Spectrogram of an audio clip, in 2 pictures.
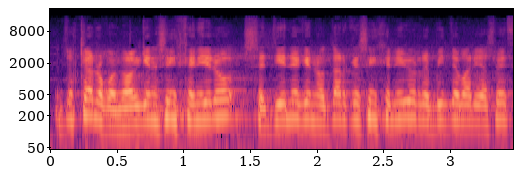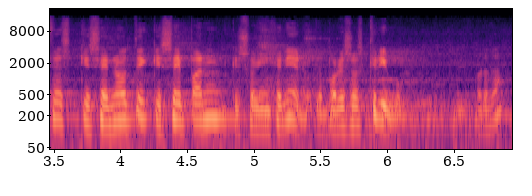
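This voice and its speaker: Fast-talking Spanish man in an echoey hall. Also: on the high side. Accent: Spanish from Spain. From Spain, Basque Country. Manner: ironic, self-deprecating humor. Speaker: conference speaker. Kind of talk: conference keynote talk. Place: large conference hall.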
